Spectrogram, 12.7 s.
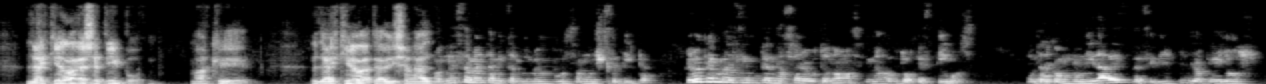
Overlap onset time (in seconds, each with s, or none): none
